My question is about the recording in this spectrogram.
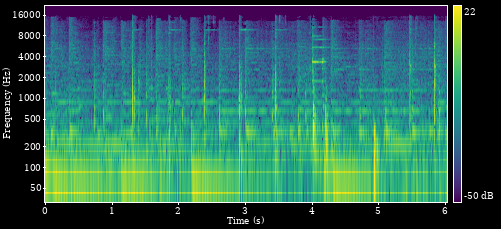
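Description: Background music with held chords, over which a hammer chips at a stone in sharp, irregular taps, about two a second.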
